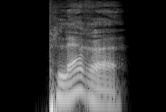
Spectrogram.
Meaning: inflection of plärren: 1. first-person singular present 2. first/third-person singular subjunctive I 3. singular imperative
- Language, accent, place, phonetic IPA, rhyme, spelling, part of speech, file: German, Germany, Berlin, [ˈplɛʁə], -ɛʁə, plärre, verb, De-plärre.ogg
